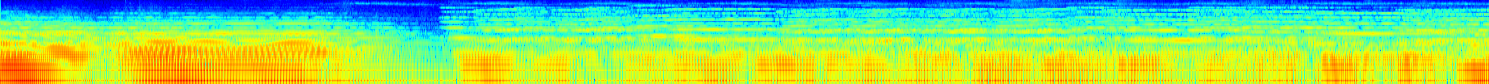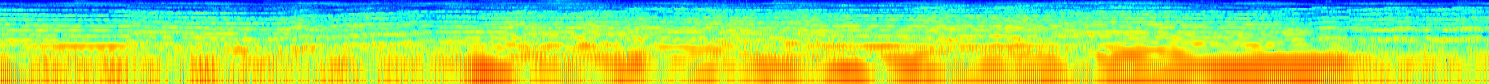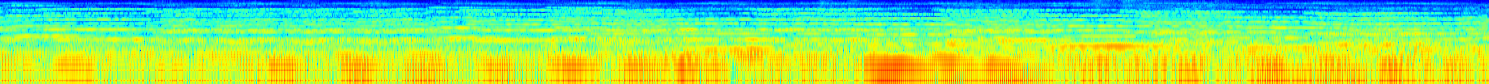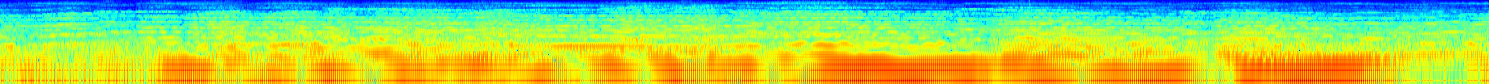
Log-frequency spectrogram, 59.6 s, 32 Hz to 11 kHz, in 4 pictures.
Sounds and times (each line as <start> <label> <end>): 0.0 concert in church 59.5
0.0 grand organ 59.5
